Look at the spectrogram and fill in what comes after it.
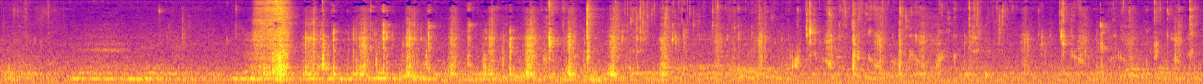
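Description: Close-miked chewing of jajangmyeon noodles in black bean sauce: quick, wet mouth clicks and smacks. About three seconds in there is one louder, noisy mouth sound, like a slurp.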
